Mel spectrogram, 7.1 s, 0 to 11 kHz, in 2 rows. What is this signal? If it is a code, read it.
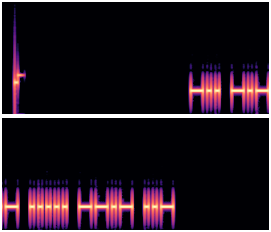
Morse code, heard as a keyed tone, about 22 wpm, 700 Hz. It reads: DY5QU
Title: DXCC-100 Call Signs - 5 Characters - 22wpm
